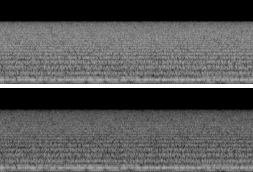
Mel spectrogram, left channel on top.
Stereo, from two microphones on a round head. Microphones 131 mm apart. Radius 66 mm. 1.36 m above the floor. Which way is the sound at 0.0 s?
50° left (ahead or behind).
